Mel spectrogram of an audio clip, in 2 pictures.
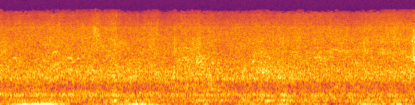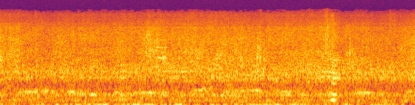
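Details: Honey bees at a garden hive during an inspection of its levels and frames: a steady, dense droning hum with layered low tones, a deep rumble underneath and a faint bump near the start.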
